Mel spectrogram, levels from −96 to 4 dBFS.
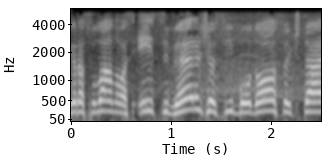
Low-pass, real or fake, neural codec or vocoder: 5.4 kHz; real; none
